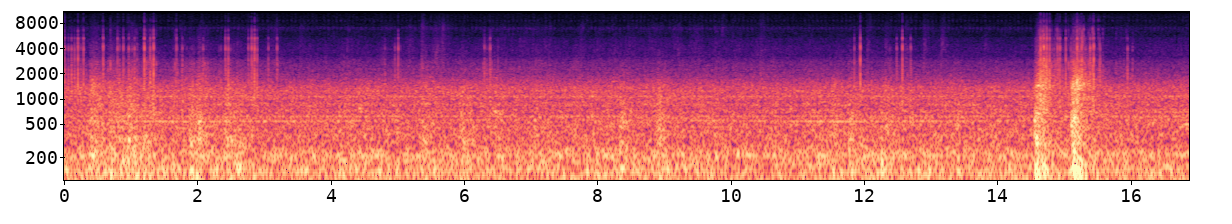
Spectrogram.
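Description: Tobu commuter electric train running, heard from inside the carriage: a steady rumble of wheels on the rails with scattered light clicks, and a few louder knocks near the end.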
